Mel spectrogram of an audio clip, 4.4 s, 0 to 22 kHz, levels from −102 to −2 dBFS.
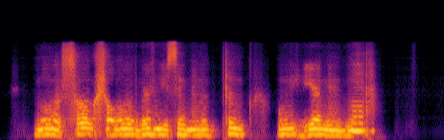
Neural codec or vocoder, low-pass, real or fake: codec, 16 kHz, 0.5 kbps, FreqCodec, smaller model; 7.2 kHz; fake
